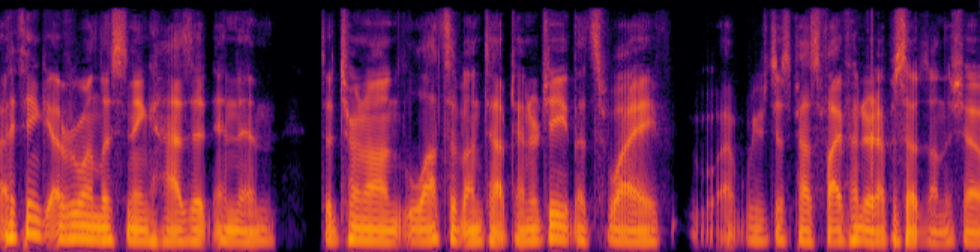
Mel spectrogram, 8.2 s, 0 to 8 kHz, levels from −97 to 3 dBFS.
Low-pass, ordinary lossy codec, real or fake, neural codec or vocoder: 7.2 kHz; MP3, 64 kbps; real; none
